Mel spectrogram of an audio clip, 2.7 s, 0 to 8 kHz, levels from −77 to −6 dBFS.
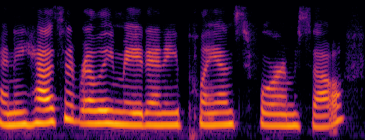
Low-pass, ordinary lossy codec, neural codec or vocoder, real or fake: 7.2 kHz; Opus, 24 kbps; autoencoder, 48 kHz, 128 numbers a frame, DAC-VAE, trained on Japanese speech; fake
